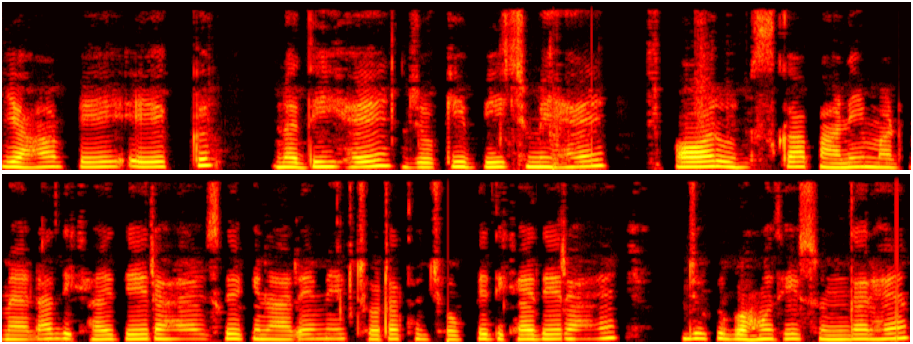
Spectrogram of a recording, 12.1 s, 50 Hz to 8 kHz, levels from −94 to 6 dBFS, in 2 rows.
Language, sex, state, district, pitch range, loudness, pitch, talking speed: Hindi, female, Chhattisgarh, Balrampur, 215-235 Hz, -23 LUFS, 225 Hz, 175 wpm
